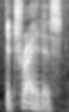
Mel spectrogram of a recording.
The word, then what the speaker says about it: Detritus: Yes, Detritus. Yes, that's how you say their name. And yes, I have been pronouncing it wrong in that entire review.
